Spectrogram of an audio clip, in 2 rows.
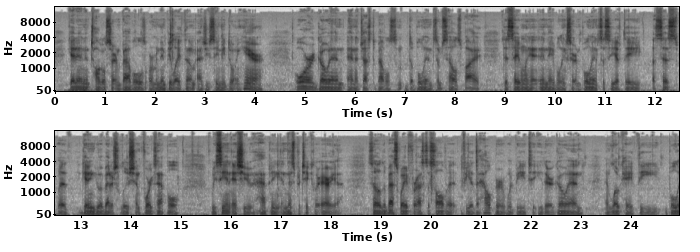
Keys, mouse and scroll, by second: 2.3 click, 3.6-4.8 ctrl+scroll up 1, 5.5 click, 8.2 click, 13.8 click, 14.3 middle click, 14.6 scroll up 1, 15.0 shift+middle click, 15.4 middle click, 15.6 scroll up 1, 16.0 shift+middle click, 16.1 shift+middle click, 16.2 shift+scroll up 2, 16.4-16.7 scroll down 1, 16.9 scroll, 17.0 shift+middle click, 17.3-20.6 middle drag, 20.6 shift+b, 22.9 click.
